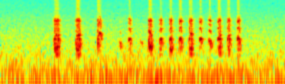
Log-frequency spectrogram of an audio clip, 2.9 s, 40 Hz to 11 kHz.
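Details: Barn owls at a nest in Görbeháza, Hungary, 30 April 2022, night, with three eggs; the male brings prey to the female. About fifteen short, nasal chittering notes, a few spaced then a quickening even run, faint hiss.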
